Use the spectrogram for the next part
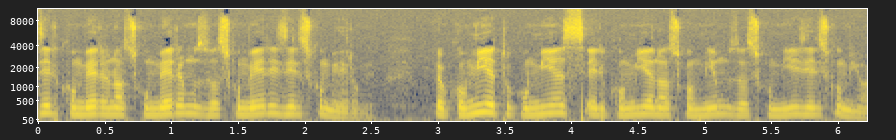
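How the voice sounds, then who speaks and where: A man's voice: a little high, a little mellow. A Brazilian man teaching a grammar lesson online, explaining patiently and often checking in with his students. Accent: Brazilian Portuguese.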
